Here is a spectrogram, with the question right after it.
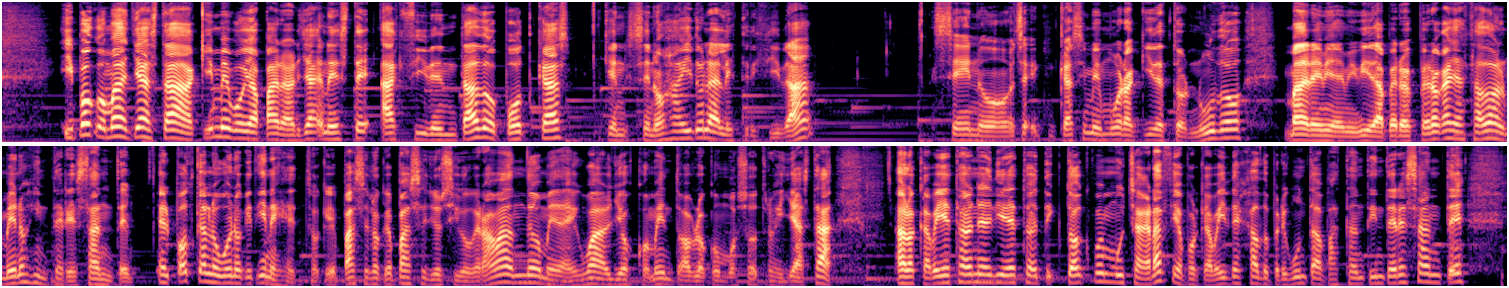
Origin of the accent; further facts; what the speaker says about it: Andalusia, Spain; accent: Andalusian; nuestro acento andaluz, que tan especial es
